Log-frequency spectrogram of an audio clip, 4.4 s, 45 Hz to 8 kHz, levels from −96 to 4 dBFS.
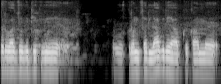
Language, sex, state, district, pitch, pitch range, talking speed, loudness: Rajasthani, male, Rajasthan, Nagaur, 110 Hz, 100-115 Hz, 175 wpm, -17 LUFS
